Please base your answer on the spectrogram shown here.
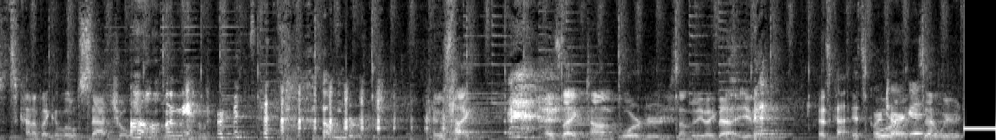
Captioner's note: laugh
